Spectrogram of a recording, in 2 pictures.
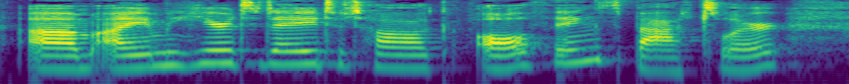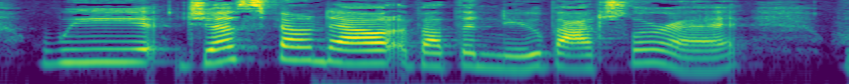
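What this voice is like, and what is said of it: Congested, deeper-sounding sick voice. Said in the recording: “you may not recognize my voice ... I have a little bit of a cold ... I'm a little bit sick. I may sound like a man”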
